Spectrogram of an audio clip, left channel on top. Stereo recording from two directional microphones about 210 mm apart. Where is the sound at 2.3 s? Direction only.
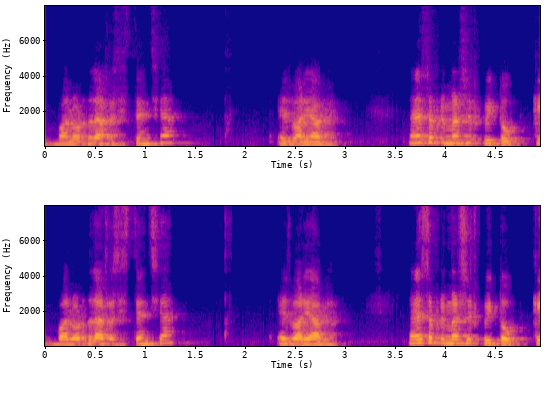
40° right (ahead or behind).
